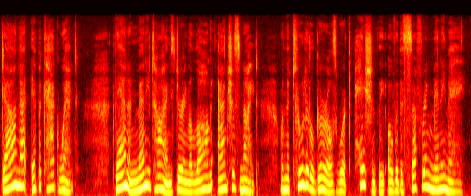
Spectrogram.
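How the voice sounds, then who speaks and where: A woman narrator reading a scripted storybook in a measured, expressive way. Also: mid-range voice, dry recording.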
